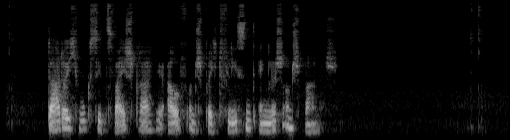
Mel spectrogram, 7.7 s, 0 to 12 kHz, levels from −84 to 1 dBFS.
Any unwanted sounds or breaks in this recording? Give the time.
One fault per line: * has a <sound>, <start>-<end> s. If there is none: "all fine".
all fine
